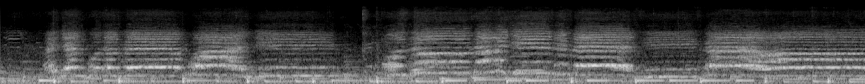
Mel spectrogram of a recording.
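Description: Women's choir singing a gospel song in Nuer, in phrases of several voices together. Underneath runs a low repeating bass part with a regular beat.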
